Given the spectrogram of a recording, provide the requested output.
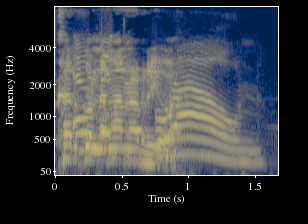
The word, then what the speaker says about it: Emmett Brown: That's Emmett Brown. Rhymes with clown.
